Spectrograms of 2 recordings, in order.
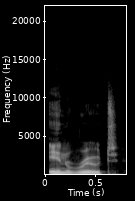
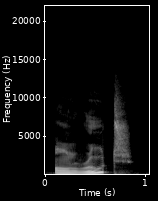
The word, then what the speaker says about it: en route: So I guess the proper French pronunciation would be en route.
